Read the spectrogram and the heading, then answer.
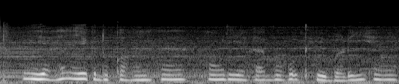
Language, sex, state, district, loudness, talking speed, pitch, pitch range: Hindi, female, Punjab, Fazilka, -17 LUFS, 165 wpm, 220 Hz, 205-230 Hz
